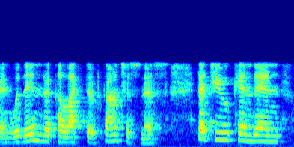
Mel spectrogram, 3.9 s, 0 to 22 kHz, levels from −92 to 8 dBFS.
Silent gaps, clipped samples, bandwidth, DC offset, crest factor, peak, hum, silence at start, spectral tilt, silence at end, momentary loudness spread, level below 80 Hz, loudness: none; under 0.1%; 4.1 kHz; under 0.1%; 22 dB; -10 dBFS; none; 0 s; -1.5 dB/octave; 0.05 s; 8 LU; -78 dBFS; -30 LUFS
